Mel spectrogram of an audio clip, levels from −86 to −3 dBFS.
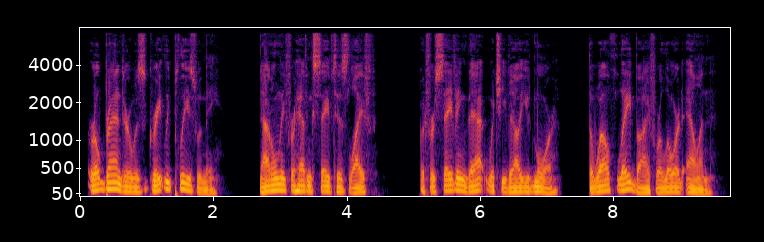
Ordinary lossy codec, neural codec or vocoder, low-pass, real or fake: MP3, 48 kbps; none; 7.2 kHz; real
